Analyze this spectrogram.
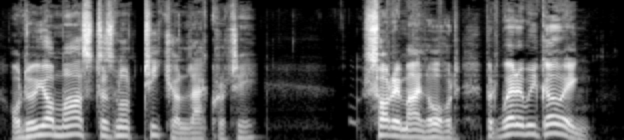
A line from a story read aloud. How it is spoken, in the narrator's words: snapped the warrior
